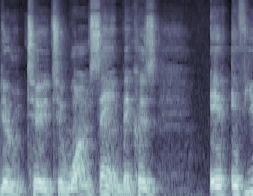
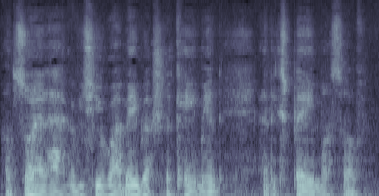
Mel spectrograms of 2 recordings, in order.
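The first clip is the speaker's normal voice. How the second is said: much softer, lower sorry; soft apology; 5 semitones lower, 10 dB quieter than usual. Retold or imitated. Girlfriend quietly apologizing to her boyfriend upstairs. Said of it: "She goes".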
